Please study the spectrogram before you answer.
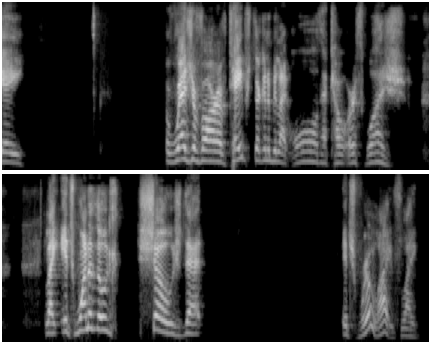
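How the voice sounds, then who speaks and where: Chatty high-voiced man in his forties. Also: pushed and bright, no room sound, clean studio sound. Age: 40s. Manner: rambling, enthusiastic, full of "like" fillers. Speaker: guest actor. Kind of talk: casual remote interview. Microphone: video call.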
